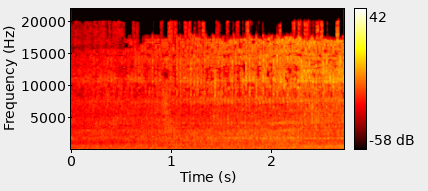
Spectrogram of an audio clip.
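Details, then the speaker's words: 2017 Volvo V40 2.0 petrol engine after PCV valve and side breather valve replacement, just started: even, steady idle with soft low rumble, no squeal or hunting, only light suction at oil cap; normal idle. "See, it's idling nice and even straight away."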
